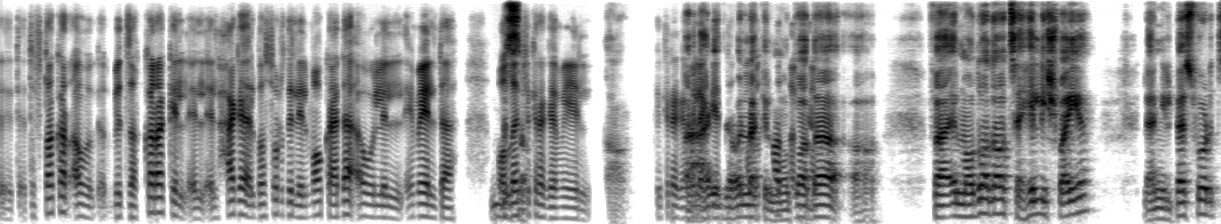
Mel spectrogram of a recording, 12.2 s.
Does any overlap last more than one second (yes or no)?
yes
